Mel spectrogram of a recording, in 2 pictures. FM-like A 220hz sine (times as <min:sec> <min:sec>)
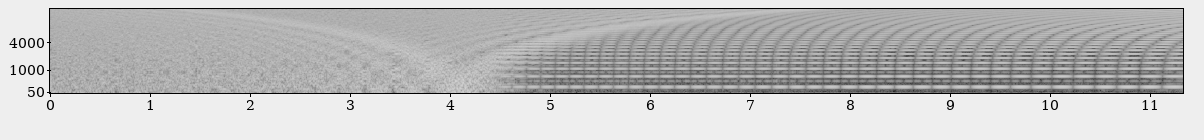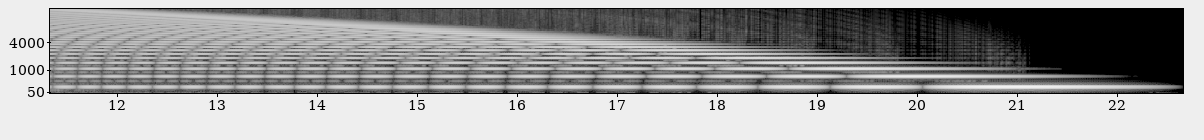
0:00.0 0:16.0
